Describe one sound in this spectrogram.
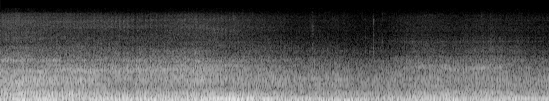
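A motorcycle engine hums steadily up close.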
